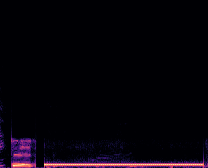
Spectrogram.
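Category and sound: signal or alarm, telephone dialing tones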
